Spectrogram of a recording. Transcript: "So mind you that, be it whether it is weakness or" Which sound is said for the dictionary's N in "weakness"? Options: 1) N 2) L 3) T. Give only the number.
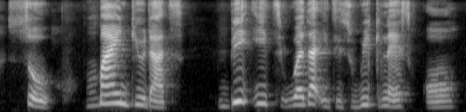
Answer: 1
